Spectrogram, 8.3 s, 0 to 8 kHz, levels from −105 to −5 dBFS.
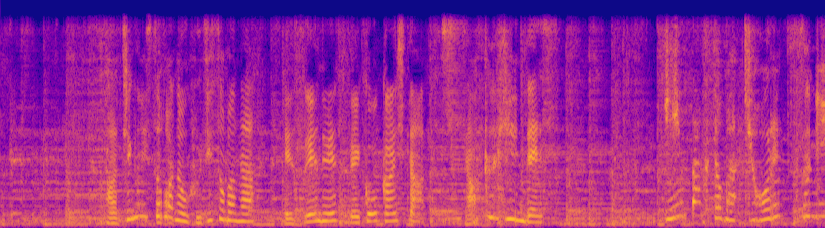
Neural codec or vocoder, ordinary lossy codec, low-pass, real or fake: vocoder, 22.05 kHz, 80 mel bands, HiFi-GAN; none; 7.2 kHz; fake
